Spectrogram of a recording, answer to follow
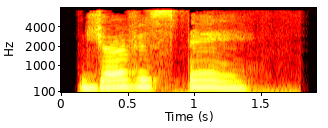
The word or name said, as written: jervis bay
